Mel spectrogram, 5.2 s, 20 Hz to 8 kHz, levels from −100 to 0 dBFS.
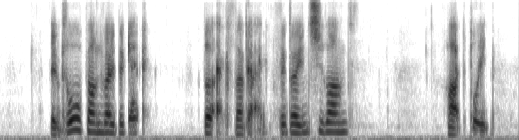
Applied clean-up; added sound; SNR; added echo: neural diffusion model UNIVERSE++.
